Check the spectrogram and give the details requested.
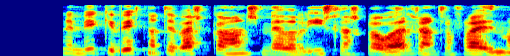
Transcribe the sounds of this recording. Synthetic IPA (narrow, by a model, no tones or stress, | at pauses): ɪmɪːcɪvɪht̪nat̪ɪvɛr̥kahansmɛːðalist̪lɛnskaɔɛlɾajnɾafɾaːjðɪma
